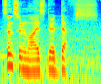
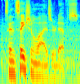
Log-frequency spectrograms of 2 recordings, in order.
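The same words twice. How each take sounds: First: "sensationalize" slurred to "sen-suh-nuh-lize"; stumbled pronunciation. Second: "Sensationalize" with every syllable, "sen-SAY-shun-uh-lize"; low aside, "Sensationalize" said in full; corrected pronunciation. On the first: Reader tripping over game dialogue, "sensationalize" said as "sensonalize". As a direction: drop the "-sa-tion-" middle of "sensationalize". Slips on word, then repeats it. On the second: Reader correcting a slip, "Sensationalize" said with its full "-sation-". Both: Real, not acted.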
